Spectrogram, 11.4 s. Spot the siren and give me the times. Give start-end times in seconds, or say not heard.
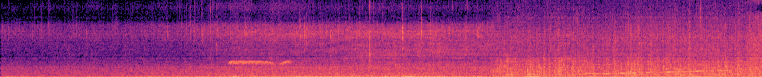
8.8-11.4.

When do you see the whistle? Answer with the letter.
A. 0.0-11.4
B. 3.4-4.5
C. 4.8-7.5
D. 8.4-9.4
B.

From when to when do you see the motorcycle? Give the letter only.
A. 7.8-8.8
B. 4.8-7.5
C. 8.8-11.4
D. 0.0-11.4
B.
